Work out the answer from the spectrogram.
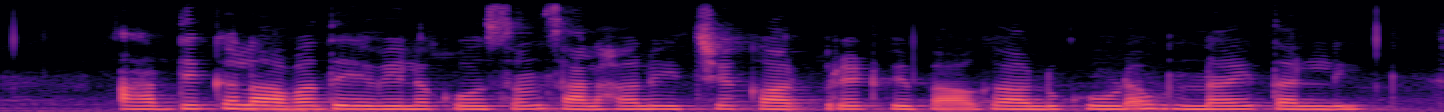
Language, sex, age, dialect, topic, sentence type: Telugu, female, 25-30, Utterandhra, banking, statement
